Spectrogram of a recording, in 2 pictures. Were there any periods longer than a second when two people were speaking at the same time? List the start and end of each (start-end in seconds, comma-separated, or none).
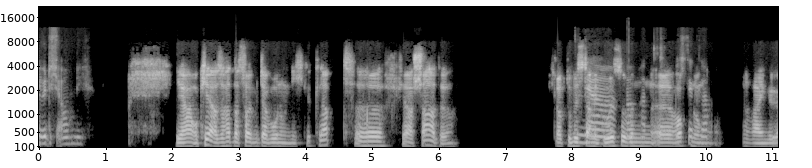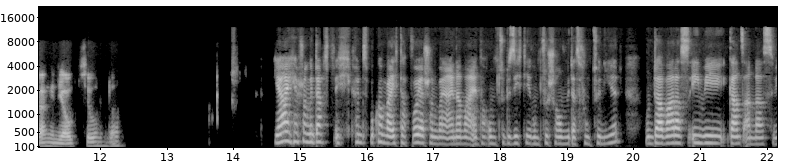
8.2-10.1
